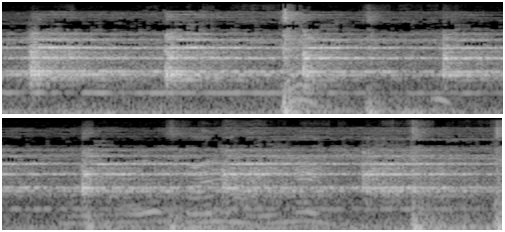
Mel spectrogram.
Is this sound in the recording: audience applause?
no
